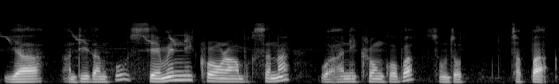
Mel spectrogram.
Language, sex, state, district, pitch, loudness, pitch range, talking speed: Garo, male, Meghalaya, West Garo Hills, 130 Hz, -20 LUFS, 125-145 Hz, 95 wpm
